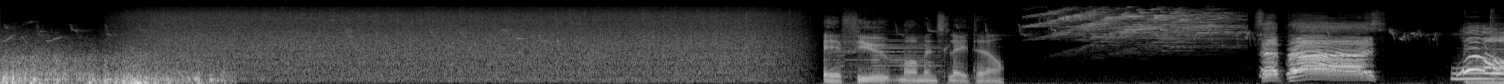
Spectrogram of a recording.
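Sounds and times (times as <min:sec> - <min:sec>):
thunder rumbling: 0:00.0 - 0:04.2
steady rain: 0:00.9 - 0:08.2.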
